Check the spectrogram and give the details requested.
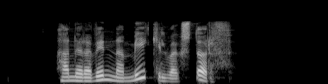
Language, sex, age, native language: Icelandic, female, 50-59, Icelandic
